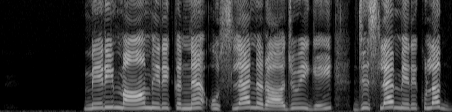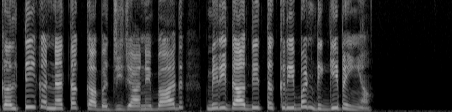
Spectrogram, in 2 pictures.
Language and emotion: Dogri, angry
